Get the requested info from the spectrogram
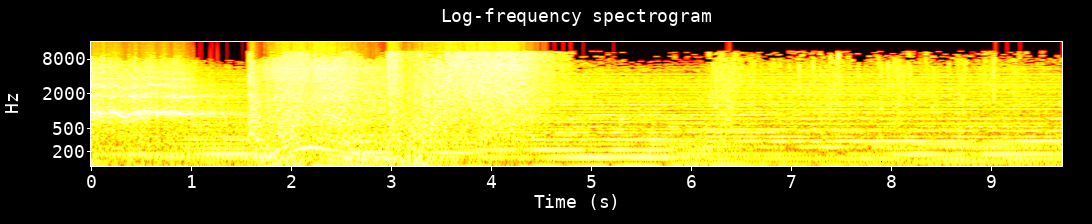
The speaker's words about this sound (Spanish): Parcher frena en seco mientras el otro coche se precipita por el muelle.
